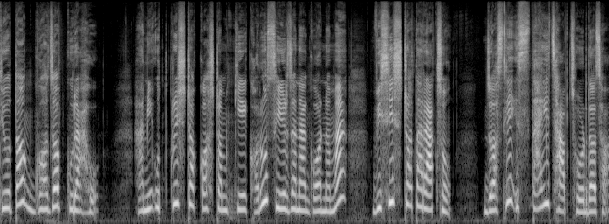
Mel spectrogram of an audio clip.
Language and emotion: Nepali, surprised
